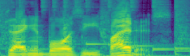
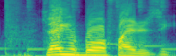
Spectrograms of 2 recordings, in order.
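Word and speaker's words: Dragon Ball FighterZ: plays this next game Dragon Ball Z fighters and oh man Dragon Ball Z fighters Oh Jackie fighter Z I don't know Dragon Ball fighter Z okay that's the right way to say anyway this game has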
